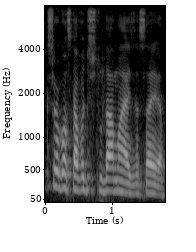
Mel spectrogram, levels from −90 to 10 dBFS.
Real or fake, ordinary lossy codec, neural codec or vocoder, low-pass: fake; none; codec, 16 kHz, 4 kbps, FreqCodec, larger model; none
